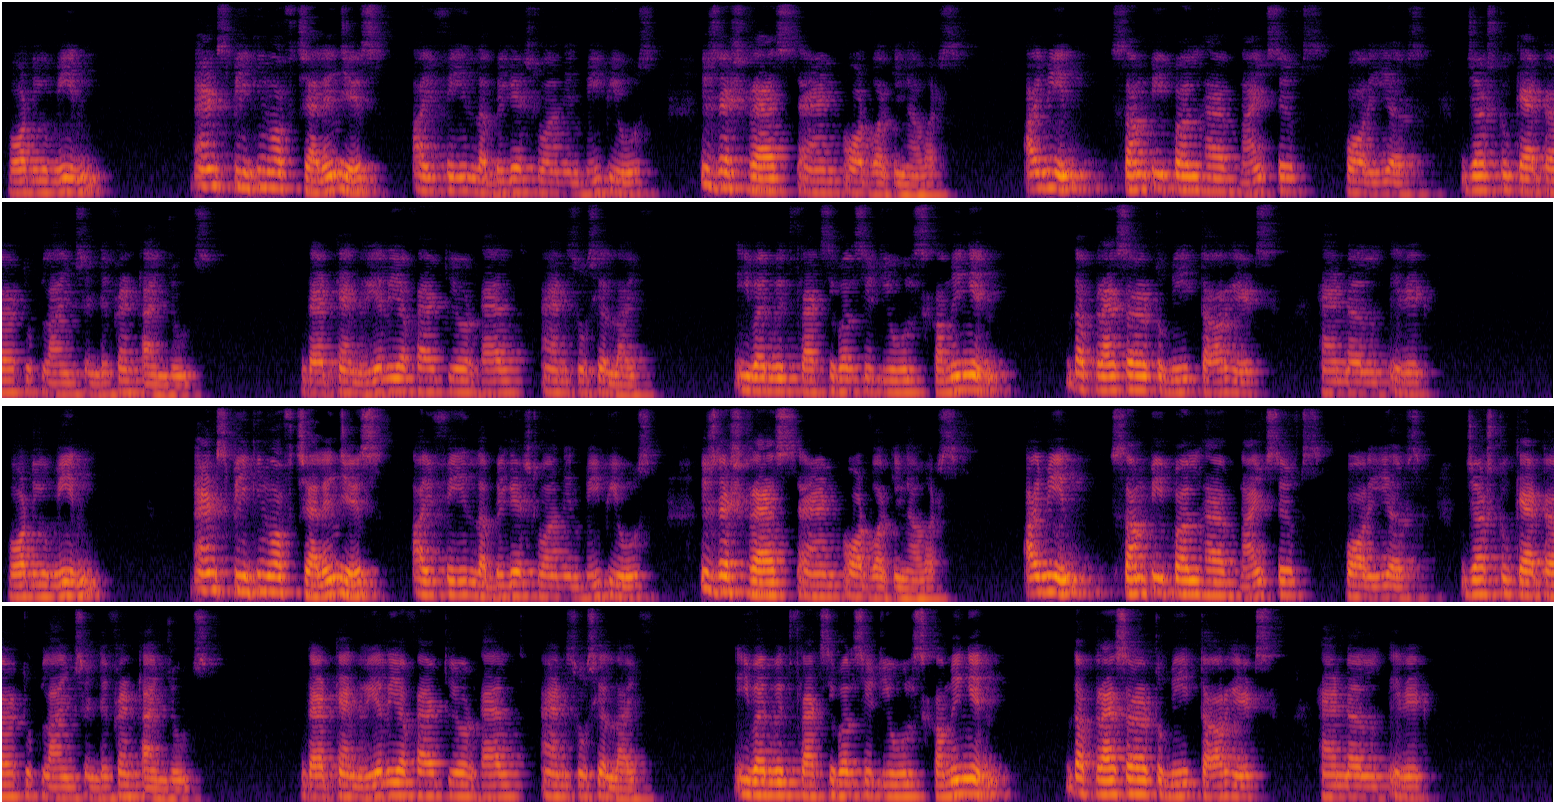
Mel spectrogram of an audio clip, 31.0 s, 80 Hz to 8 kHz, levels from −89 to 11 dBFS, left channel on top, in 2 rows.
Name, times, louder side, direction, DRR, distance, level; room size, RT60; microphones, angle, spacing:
voice 1, 0.1-1.0 1.9-3.8 4.1-6.5 7.0-9.6 10.2-13.2 13.5-14.2 14.6-17.6 18.5-22.0 22.9-25.6 26.2-28.2 28.7-29.8, right 3 dB, 75° right, 1.0 m, -23 dB
18.0 x 7.3 x 3.1 m
head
